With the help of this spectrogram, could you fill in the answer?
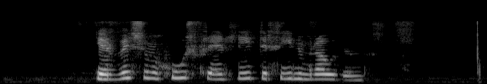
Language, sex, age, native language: Icelandic, female, 11, Icelandic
